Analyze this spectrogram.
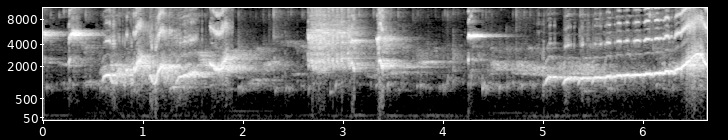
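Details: White-rumped shama singing in an agitated, raging state as song-tutoring material: rich varied phrases of rising and falling whistles, harsh buzzy bursts and trills, ending in a long whistle that climbs sharply upward.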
